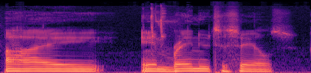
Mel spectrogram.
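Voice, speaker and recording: A man's voice: mid-range voice, monotone, slow pace, dark tone. Young guy w/ a slight russian accent rambling over gameplay, keeps sidetracking, bit of hiss. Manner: talkative, meandering, self-interrupting. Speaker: gaming commentary creator. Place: office.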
